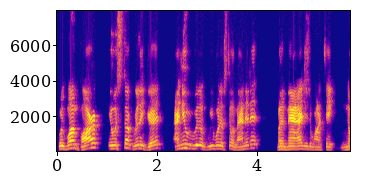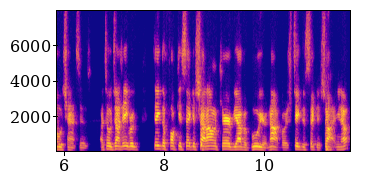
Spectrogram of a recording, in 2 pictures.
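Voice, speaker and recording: Male podcast guest, higher-pitched, excitable casual storyteller, slangy and sweary, slightly lo-fi recording. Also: a little fast. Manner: slangy, excitable, profanity-laced, peppered with "bro" and "dog".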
